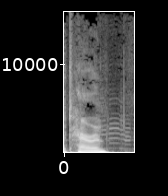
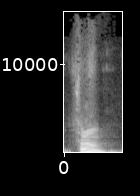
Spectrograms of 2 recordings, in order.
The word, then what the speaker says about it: Theron: In South Africa, if you are Afrikaans speaking, you would say Tron.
